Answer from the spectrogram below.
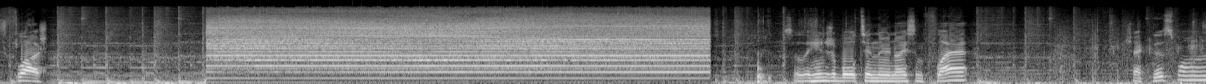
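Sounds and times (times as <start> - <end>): loud droning tone with hiss: 2.1 - 7.1.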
